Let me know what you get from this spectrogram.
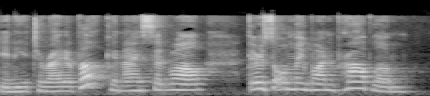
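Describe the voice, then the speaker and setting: With an American accent, a woman speaks in a bright, sharp tone and lively intonation over a quiet background. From Long Island, New York. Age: 60s. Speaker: memoir author and insurance agent. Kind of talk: podcast interview. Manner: conversational, halting.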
